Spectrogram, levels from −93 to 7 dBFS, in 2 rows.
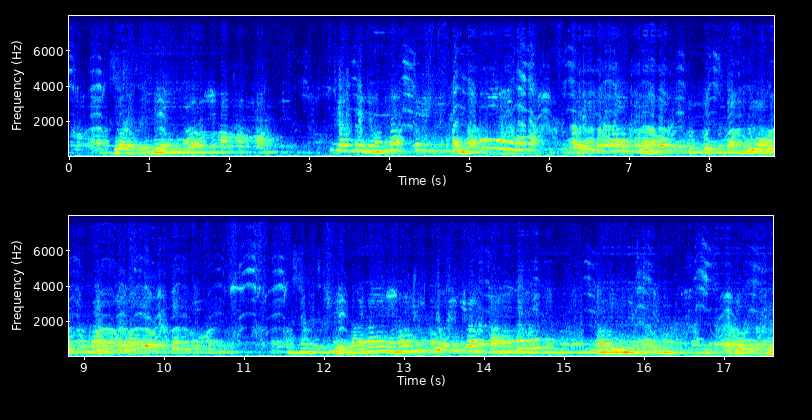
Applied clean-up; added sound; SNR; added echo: neural separator model SepFormer DNS4.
